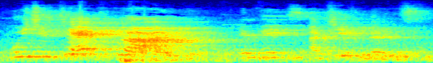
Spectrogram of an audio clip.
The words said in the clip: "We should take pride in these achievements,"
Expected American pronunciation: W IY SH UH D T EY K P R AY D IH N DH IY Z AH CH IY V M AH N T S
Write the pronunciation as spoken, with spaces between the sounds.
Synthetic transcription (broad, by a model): W IY SH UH D T EY K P L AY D IH N DH IY Z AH CH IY V M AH N T S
